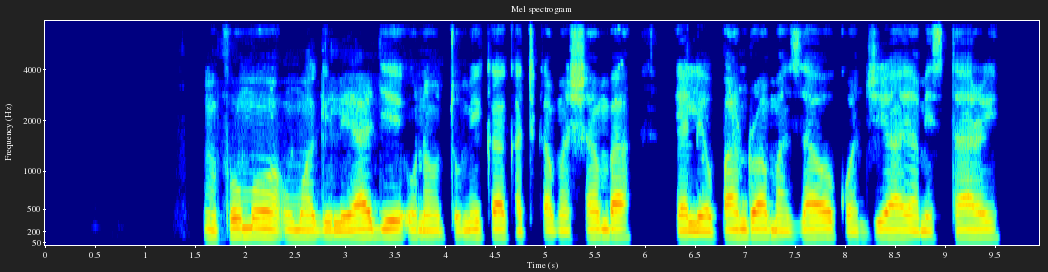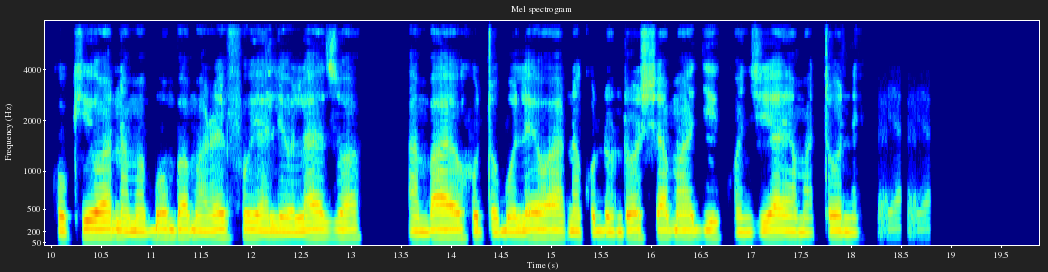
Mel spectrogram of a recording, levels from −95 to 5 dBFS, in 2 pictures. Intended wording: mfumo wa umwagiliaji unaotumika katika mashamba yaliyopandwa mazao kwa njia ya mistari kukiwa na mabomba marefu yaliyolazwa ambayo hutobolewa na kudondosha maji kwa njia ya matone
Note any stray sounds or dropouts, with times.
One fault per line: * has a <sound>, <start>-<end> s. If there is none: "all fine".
* has a laugh, 18.3-18.8 s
